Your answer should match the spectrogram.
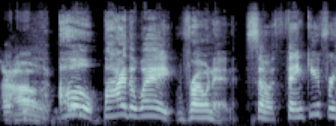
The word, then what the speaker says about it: Ronen: It's properly pronounced Ronen.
